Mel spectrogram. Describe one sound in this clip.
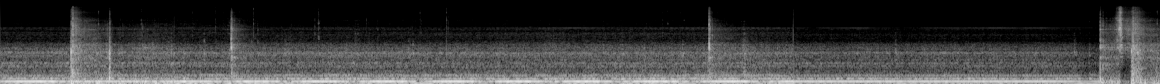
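Gunshots crack sharply now and then.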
